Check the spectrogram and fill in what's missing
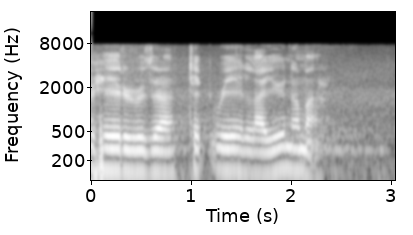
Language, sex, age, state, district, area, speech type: Bodo, male, 18-30, Assam, Chirang, urban, read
